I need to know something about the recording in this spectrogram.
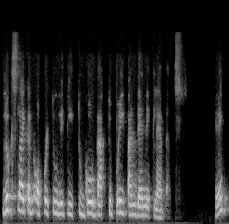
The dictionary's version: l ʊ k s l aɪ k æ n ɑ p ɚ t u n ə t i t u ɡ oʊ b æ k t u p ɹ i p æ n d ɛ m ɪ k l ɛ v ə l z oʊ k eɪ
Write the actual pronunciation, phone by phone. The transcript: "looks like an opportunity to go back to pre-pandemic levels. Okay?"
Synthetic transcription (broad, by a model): l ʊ k s l aɪ k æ n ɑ p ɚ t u n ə t i t u ɡ oʊ b æ k t u p ɹ i p æ n d ɛ m ɪ k l ɛ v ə l s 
